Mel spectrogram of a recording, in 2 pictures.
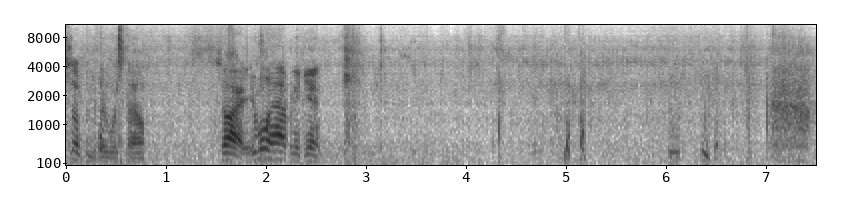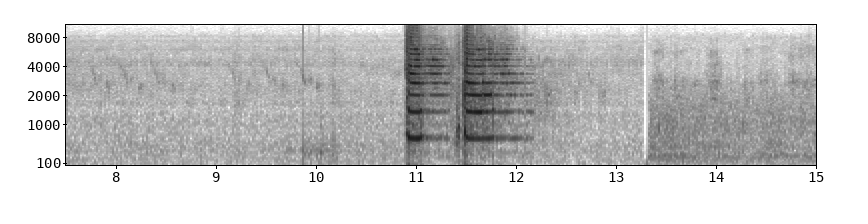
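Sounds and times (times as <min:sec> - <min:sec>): air horn blasts: 0:10.9 - 0:12.3.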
